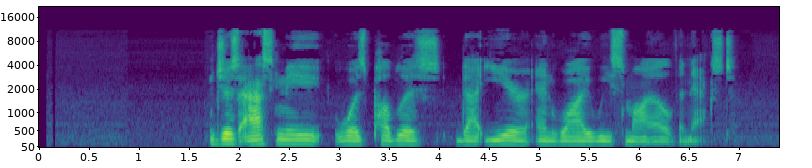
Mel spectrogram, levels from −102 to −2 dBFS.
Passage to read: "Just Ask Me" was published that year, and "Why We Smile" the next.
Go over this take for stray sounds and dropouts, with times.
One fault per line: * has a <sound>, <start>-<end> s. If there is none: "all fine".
all fine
